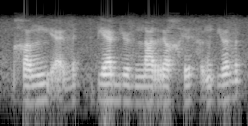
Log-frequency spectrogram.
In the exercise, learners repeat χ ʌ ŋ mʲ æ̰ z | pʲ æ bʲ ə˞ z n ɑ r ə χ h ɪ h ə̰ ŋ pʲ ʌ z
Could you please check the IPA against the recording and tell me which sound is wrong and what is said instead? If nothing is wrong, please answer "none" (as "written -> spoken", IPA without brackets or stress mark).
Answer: none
